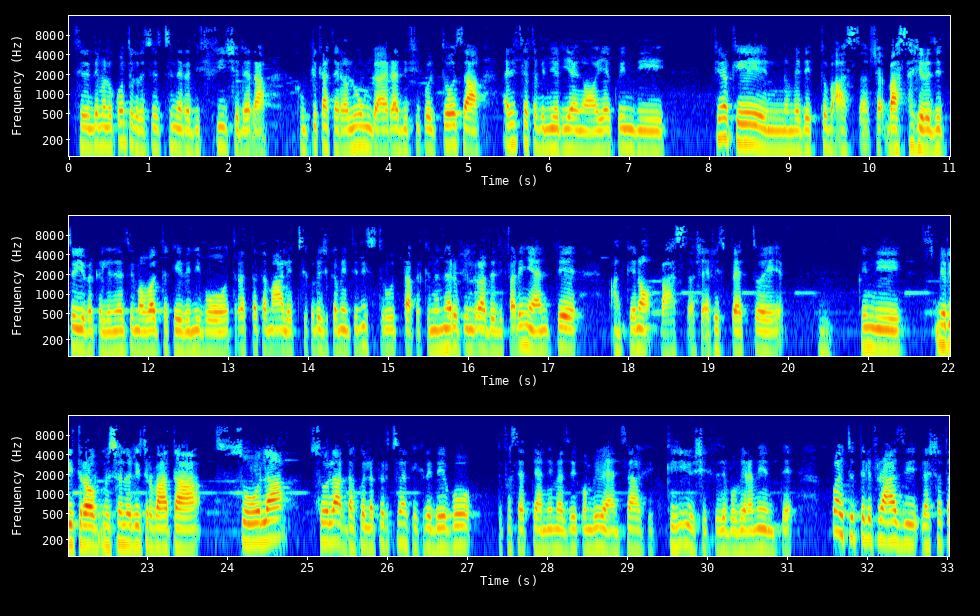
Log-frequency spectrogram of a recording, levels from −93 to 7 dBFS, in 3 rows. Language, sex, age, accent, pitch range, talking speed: Italian, female, 40-59, native, 145-170 Hz, 165 wpm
